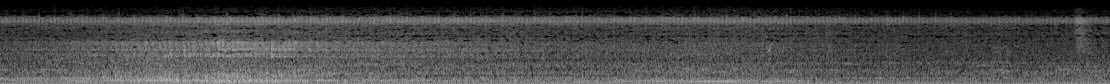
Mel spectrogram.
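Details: Mazda CX-3 at idle after blower motor repair (it had been noisy with engine running): steady, even airflow hiss over smooth idle, no squeal, rattle or ticking; blower fan back to normal.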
